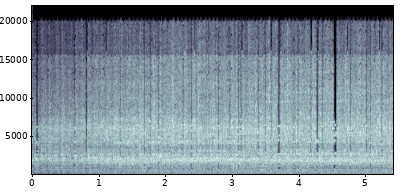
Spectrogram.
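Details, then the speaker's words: Ex-military Ford tug, first start after 11 years unrun on mixed gas, idling: loud, open, rapid chuffing with no muffling, an exhaust leak where the donut gasket is missing. "Ah, listen to that. Oh, we might have an exhaust leak."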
